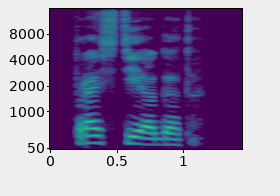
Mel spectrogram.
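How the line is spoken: Tearful groan. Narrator (Russian): простонал Ричард, утирая кулаком слезы

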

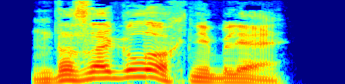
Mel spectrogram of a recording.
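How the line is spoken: Snorting. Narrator (Russian): фыркнул главарь

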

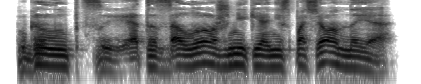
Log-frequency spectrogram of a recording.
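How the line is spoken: Enraged growl. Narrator (Russian): прорычал взбешенный вампир

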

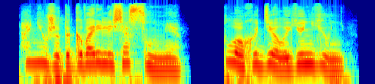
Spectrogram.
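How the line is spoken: Whisper. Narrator (Russian): прошептала Лисянь

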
